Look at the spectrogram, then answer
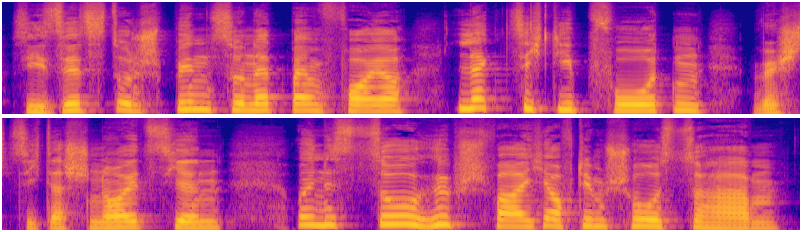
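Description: A man's voice: sits high, measured pace, clear, resonant tone, dry recording, studio quality, voice pushed up. A man voicing a polite, curious young girl who talks eagerly and coaxingly.

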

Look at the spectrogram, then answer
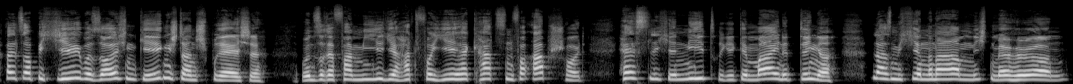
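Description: A man voicing an angry little mouse that hates cats, with a shrill, shrieking voice. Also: moderate pace. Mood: shrill, furious. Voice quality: shrieking, squeaky. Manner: indignant outbursts. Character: shrill, furious little mouse, cat-hating, trembling.

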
